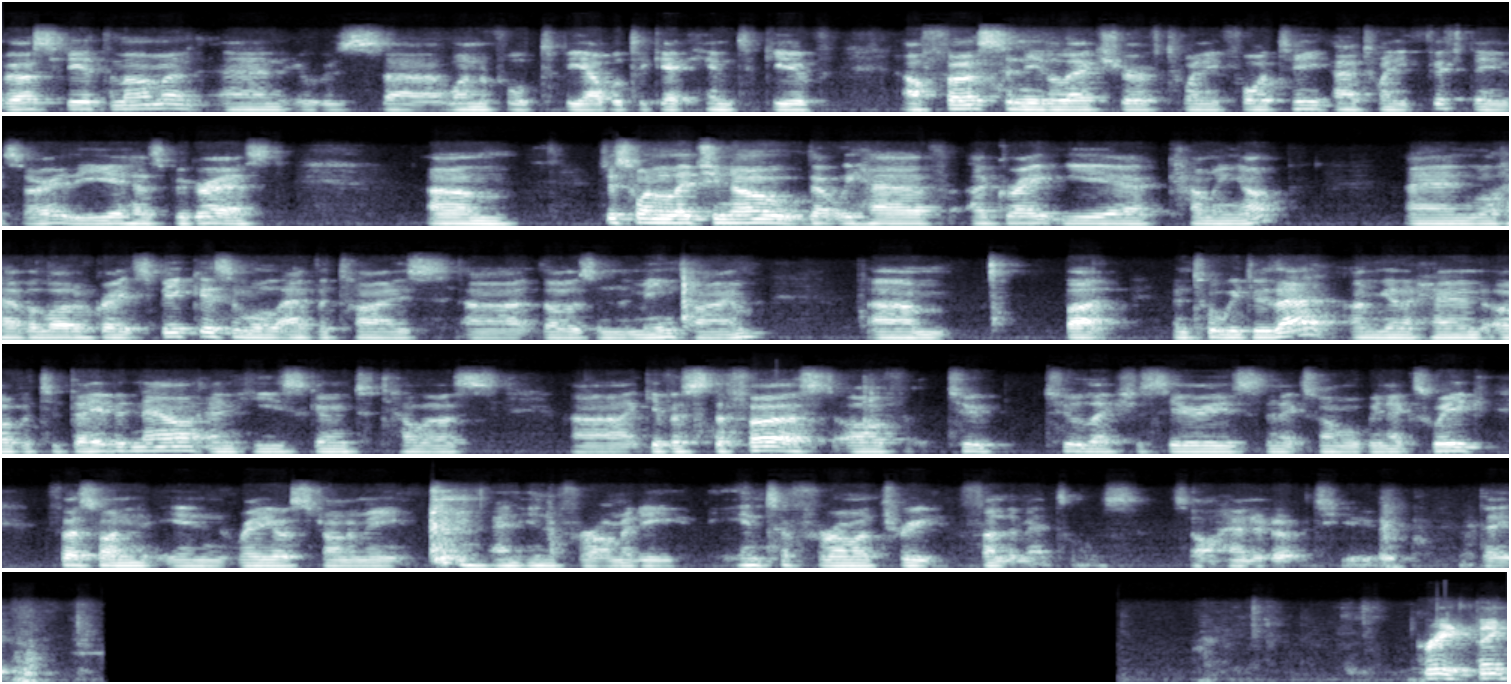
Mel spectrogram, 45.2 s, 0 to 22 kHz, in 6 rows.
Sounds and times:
Speech: 0:00.0 - 0:09.0, 0:09.7 - 0:14.0, 0:14.6 - 0:38.2, 0:44.8 - 0:45.2.

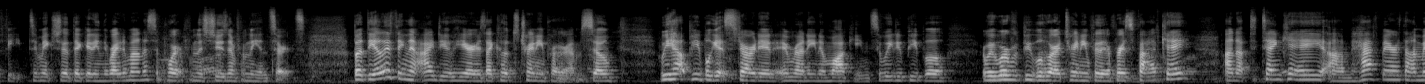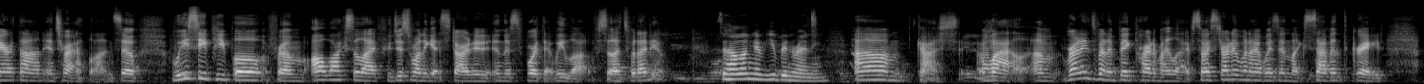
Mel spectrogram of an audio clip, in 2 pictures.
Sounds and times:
Speech: 0:00.0 - 0:28.1.

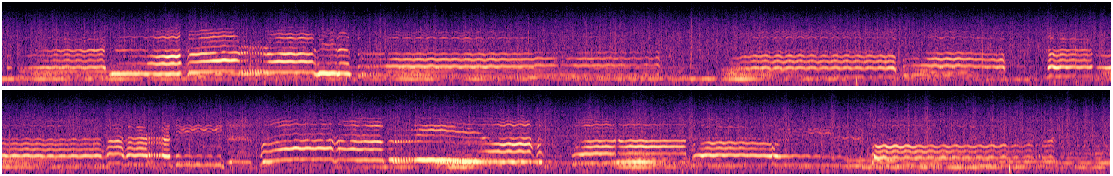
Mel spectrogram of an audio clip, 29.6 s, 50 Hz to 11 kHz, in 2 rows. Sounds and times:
Violin, fiddle: 0:00.0 - 0:29.5.

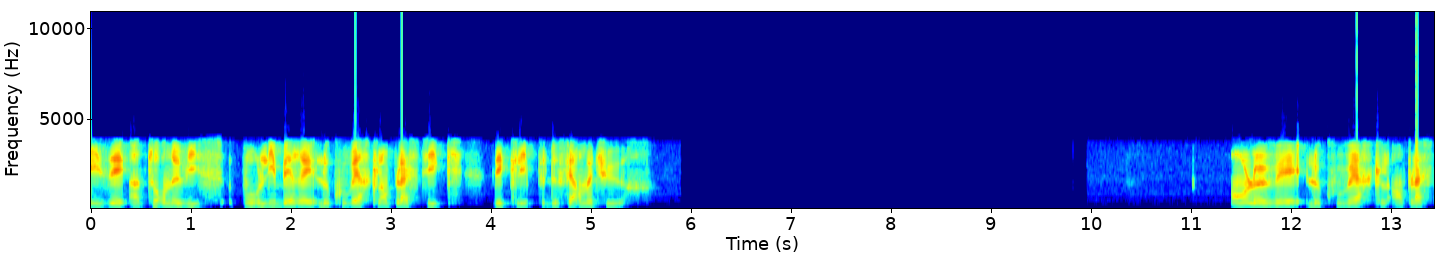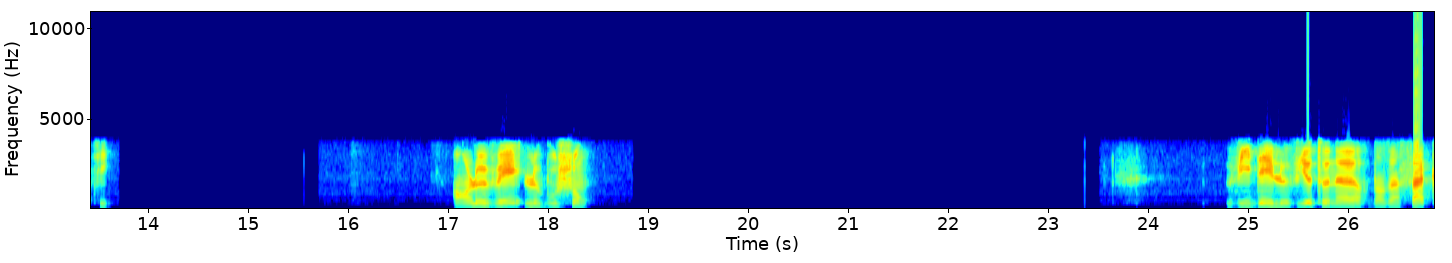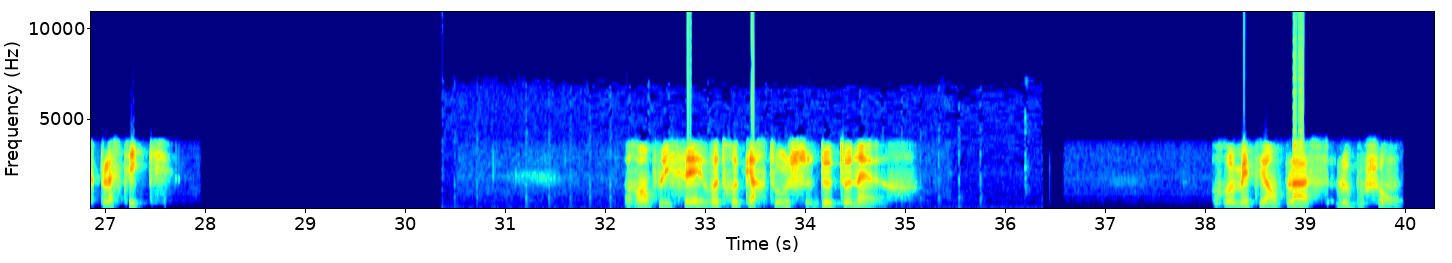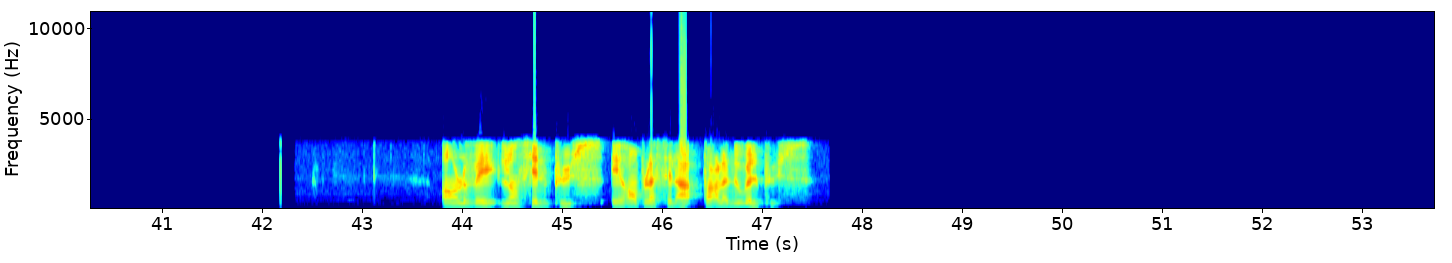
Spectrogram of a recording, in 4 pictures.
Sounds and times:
Speech: 0:00.0 - 0:05.7, 0:11.4 - 0:13.7, 0:17.0 - 0:18.5, 0:24.8 - 0:27.8, 0:32.2 - 0:35.1, 0:38.1 - 0:40.0, 0:43.8 - 0:47.6.

